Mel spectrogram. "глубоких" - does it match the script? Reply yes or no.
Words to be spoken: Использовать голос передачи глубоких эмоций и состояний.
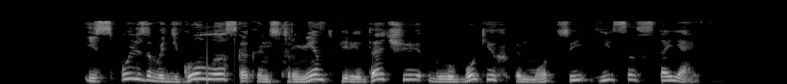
yes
